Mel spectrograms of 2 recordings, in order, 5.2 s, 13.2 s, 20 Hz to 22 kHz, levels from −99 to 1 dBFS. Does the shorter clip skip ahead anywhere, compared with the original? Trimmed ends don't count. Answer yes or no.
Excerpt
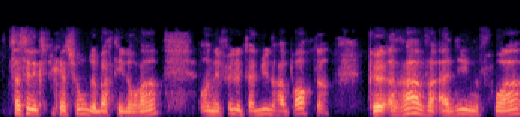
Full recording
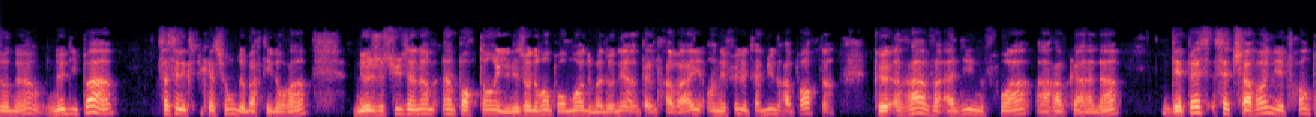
yes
